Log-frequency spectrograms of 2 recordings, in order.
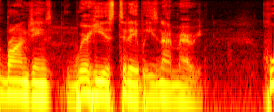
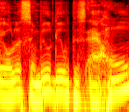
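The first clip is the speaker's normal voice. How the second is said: ordinary delivery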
